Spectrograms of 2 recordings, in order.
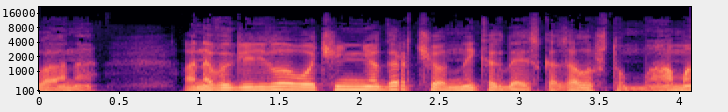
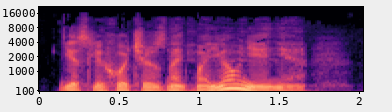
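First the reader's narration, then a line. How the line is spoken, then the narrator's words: Thoughtful. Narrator (Russian): задумчиво произнесла Джулия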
